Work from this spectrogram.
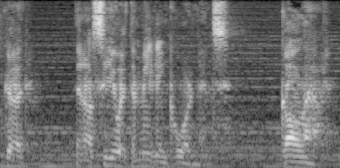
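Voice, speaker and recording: An actor playing a grave, dutiful military commander of a prisoner unit in a video game, speaking earnestly and formally. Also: male voice, on the low side, expressive, normal speed, close to an everyday voice. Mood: businesslike. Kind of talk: video game dramatic dialogue. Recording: long reverb, loud music underneath.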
